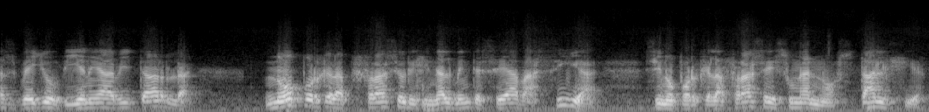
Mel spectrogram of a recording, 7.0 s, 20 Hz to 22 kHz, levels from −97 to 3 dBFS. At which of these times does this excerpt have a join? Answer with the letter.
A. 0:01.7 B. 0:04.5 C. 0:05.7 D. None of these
D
